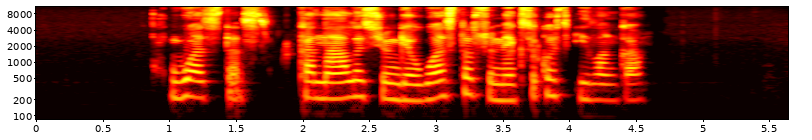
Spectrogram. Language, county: Lithuanian, Vilnius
